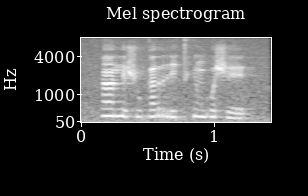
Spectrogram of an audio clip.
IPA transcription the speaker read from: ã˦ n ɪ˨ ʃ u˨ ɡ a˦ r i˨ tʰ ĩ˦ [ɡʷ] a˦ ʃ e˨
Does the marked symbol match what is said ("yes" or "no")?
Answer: yes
